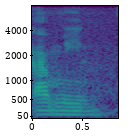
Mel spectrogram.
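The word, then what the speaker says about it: آمين: Jadi lafaz amin itu ada beberapa versi cara mengucapkan amin. Afsahuha utawi paling fasihnya lughat, yang paling masyhur, yang paling fasih iku amin. Iku amin bil maddi, kelawan mat, jadi a-nya dibaca mat, bukan amin tapi amin.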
